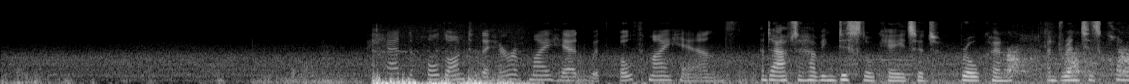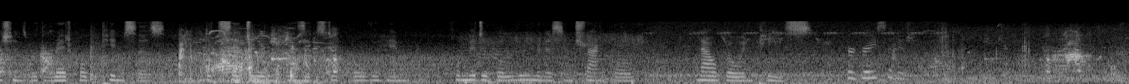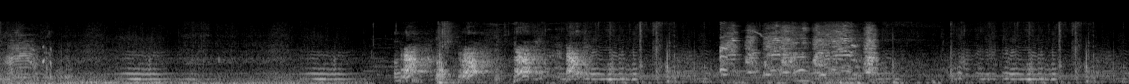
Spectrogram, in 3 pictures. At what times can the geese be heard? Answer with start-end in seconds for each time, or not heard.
3.7-5.5, 13.1-14.7, 20.2-23.1, 29.8-31.4.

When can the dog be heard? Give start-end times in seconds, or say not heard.
9.9-12.4, 26.5-28.5.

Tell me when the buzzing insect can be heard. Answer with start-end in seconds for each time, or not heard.
0.0-33.8.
